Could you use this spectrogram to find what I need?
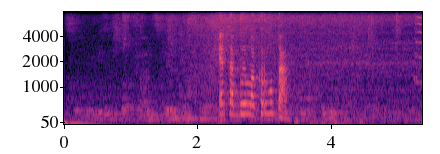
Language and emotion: Russian, positive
